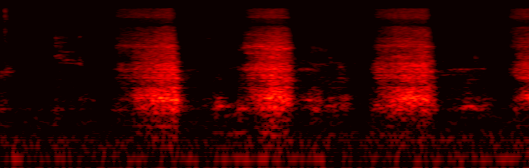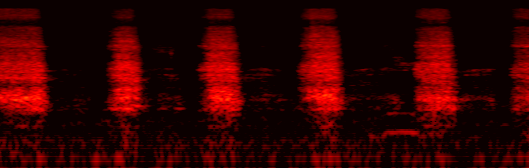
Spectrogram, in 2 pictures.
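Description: Short puffs of breath blown by mouth onto wet acrylic paint, about eight in a row roughly a second apart, each a brief breathy rush: blowing out a bloom so the paint spreads open and the white underneath shows through.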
